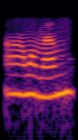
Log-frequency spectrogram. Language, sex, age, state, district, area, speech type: Tamil, female, 18-30, Tamil Nadu, Tiruvarur, rural, conversation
